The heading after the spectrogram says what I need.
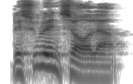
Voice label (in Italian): "su", crespinese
